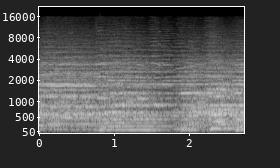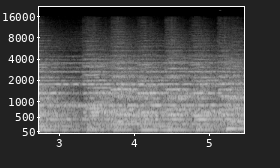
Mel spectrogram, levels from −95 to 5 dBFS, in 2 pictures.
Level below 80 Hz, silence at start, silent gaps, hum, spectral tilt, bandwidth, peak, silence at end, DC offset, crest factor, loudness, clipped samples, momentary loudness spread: -54 dBFS; 0 s; none; none; -5.5 dB/octave; 15.5 kHz; -6 dBFS; 0 s; under 0.1%; 14 dB; -20 LUFS; under 0.1%; 5 LU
